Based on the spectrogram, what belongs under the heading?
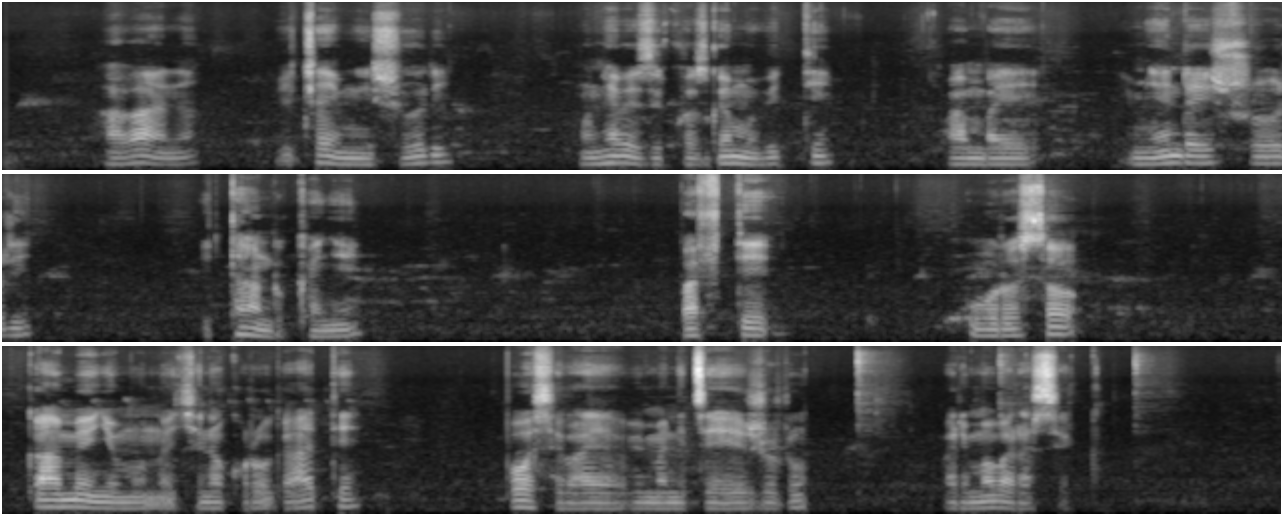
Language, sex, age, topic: Kinyarwanda, male, 25-35, health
